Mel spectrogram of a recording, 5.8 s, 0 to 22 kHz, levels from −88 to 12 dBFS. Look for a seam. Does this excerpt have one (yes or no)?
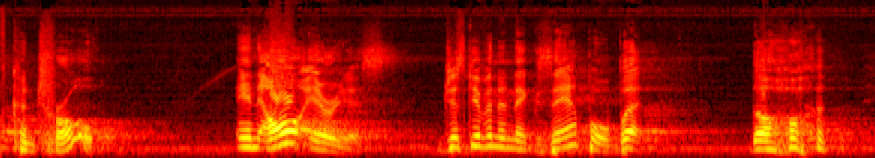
no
